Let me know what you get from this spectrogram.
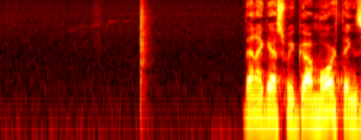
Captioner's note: hand slapping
